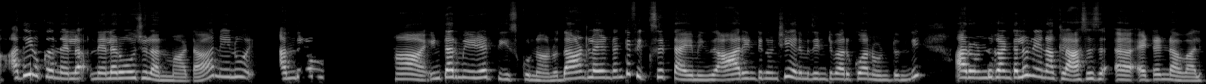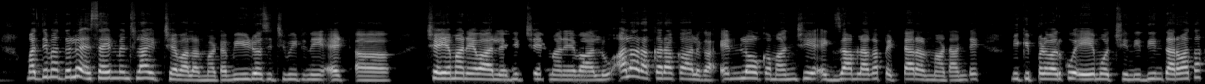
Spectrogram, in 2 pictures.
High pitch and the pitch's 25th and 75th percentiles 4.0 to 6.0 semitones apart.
Yes: very high, 250 Hz; average, 4.7 semitones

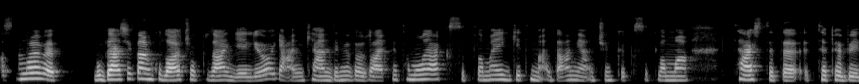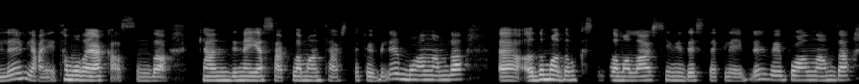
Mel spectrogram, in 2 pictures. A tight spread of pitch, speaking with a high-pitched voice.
Yes: narrow, 2.2 semitones; high, 200 Hz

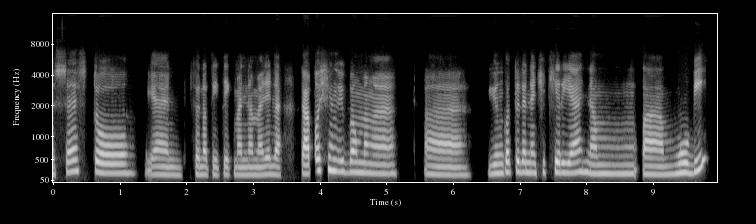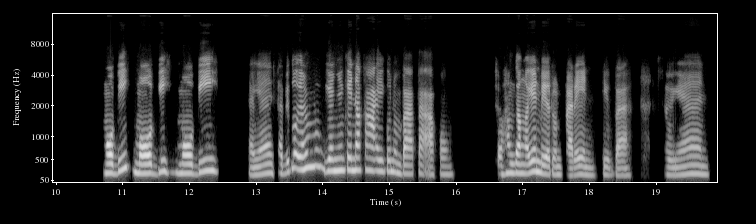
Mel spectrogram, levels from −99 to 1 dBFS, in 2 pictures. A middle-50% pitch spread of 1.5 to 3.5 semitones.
No: average, 4.6 semitones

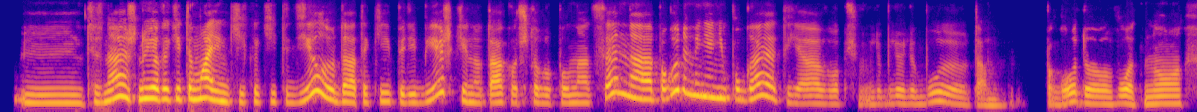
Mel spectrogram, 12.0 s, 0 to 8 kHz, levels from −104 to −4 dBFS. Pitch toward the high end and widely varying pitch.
No: medium, 180 Hz; wide, 7.1 semitones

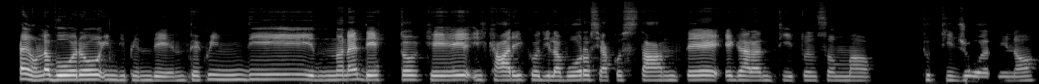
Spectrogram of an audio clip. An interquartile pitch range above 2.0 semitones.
No: narrow, 1.7 semitones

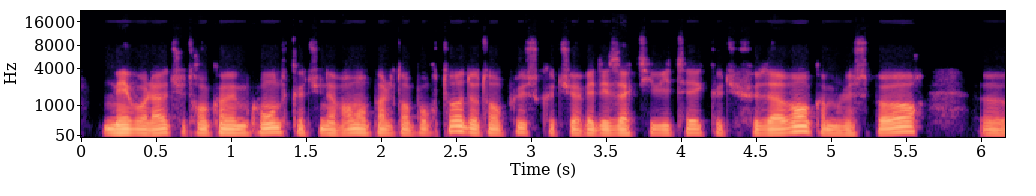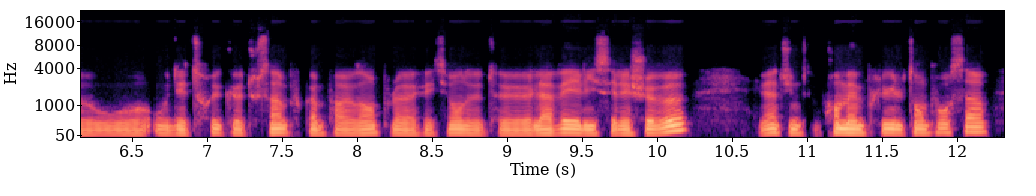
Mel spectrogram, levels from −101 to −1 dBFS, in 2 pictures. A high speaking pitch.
No: very low, 95 Hz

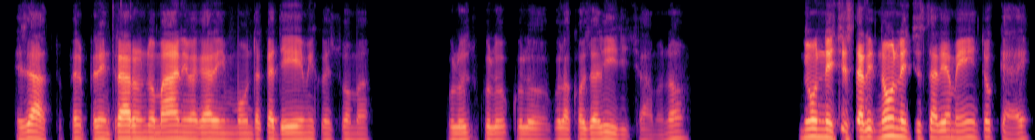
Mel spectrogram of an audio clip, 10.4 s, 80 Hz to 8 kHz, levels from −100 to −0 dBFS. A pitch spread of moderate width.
No: narrow, 2.2 semitones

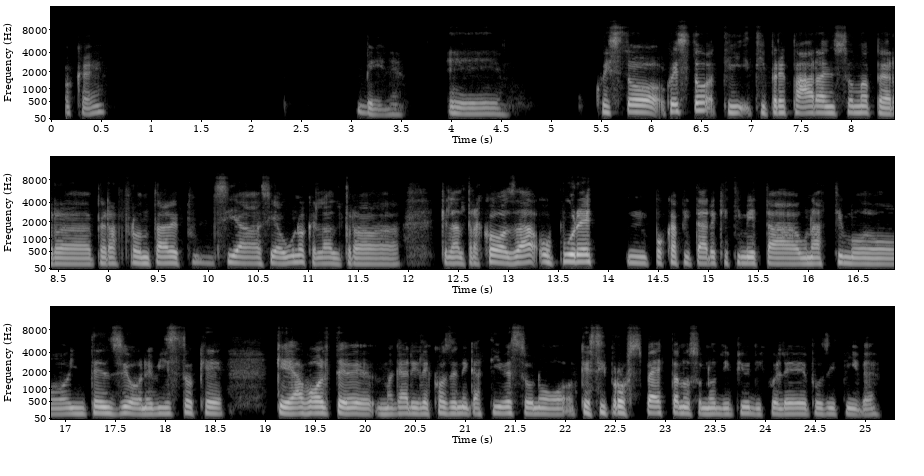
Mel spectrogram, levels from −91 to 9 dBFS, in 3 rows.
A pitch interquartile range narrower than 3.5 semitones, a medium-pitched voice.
Yes: narrow, 2.5 semitones; medium, 155 Hz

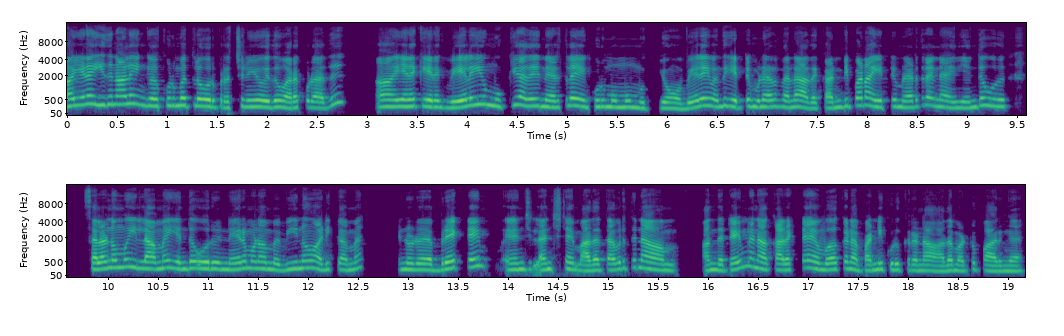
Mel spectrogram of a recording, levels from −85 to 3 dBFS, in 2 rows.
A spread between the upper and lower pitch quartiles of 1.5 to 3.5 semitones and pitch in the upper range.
Yes: average, 3.2 semitones; high, 235 Hz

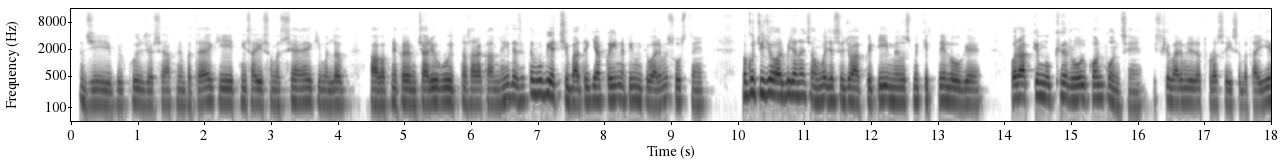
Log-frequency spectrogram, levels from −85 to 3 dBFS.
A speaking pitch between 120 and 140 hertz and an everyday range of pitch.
Yes: low, 135 Hz; average, 3.1 semitones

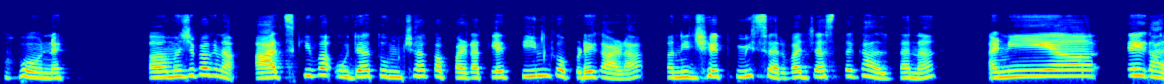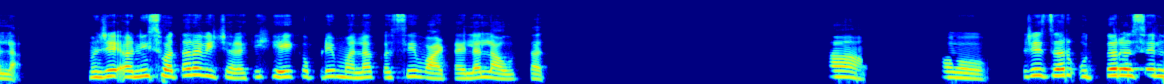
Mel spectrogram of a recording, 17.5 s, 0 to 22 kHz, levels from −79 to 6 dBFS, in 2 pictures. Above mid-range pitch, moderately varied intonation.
Yes: very high, 255 Hz; average, 3.6 semitones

